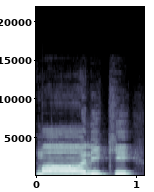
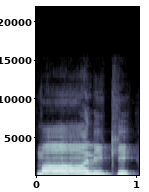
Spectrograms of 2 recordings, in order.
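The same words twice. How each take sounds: First: The first vowel is held for two counts. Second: The same.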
